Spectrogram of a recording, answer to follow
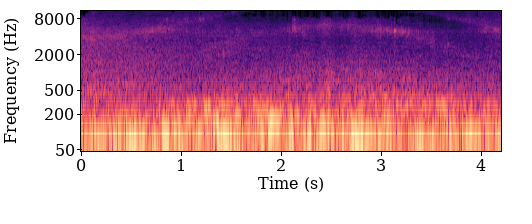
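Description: A deep, steady, loud rumble with a faint hiss above it: a cinematic rumble sound effect of the kind laid under documentary space animation.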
